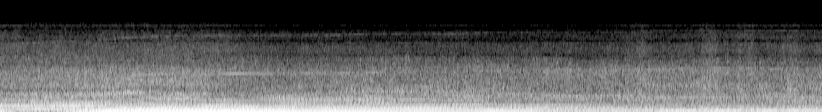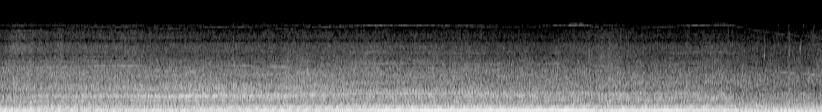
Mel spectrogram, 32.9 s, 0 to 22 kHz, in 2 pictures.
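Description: Cummins 210 hp marine diesel in a Shamrock 26 boat running at speed: a steady low drone, loudest a few seconds in as the boat passes close, then a little quieter as it moves away.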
